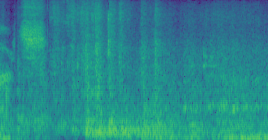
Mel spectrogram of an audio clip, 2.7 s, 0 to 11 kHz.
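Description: Pigeons coo and flutter inside an abandoned 1920s Victorian school, soft throaty calls close by, mixed with a person's voice speaking over them.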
